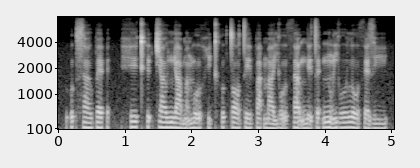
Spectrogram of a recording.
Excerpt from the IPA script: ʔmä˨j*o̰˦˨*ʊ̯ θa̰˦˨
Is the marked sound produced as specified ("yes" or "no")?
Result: yes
